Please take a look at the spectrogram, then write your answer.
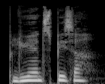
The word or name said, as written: blyantsspidser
